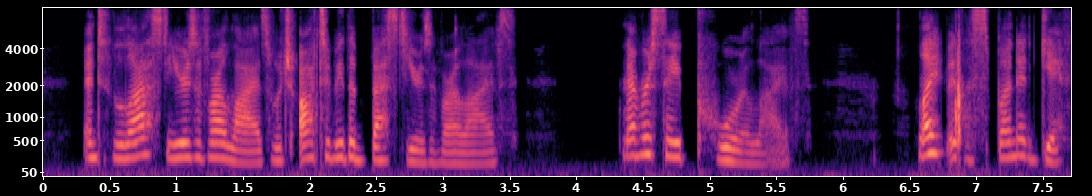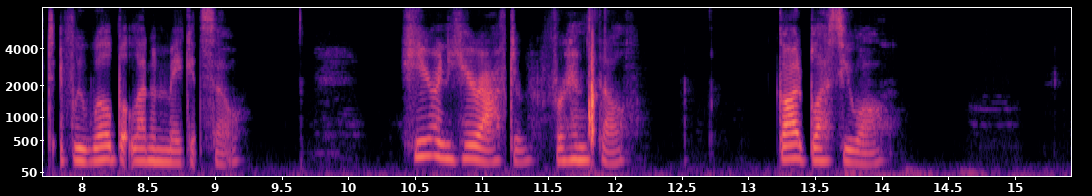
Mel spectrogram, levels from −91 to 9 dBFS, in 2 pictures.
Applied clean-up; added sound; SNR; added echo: neural diffusion model UNIVERSE++.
